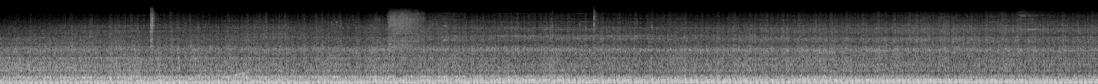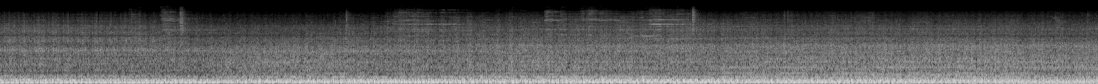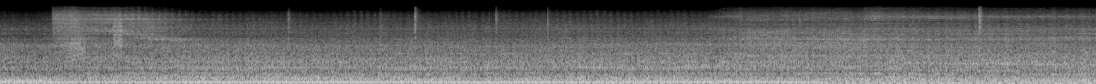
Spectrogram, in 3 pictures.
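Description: Diesel freight locomotives, including a BNSF GE ES44C4, rolling slowly past at close range, their engines running with a steady low drone. A brief sharp hiss comes about two-thirds of the way through.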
